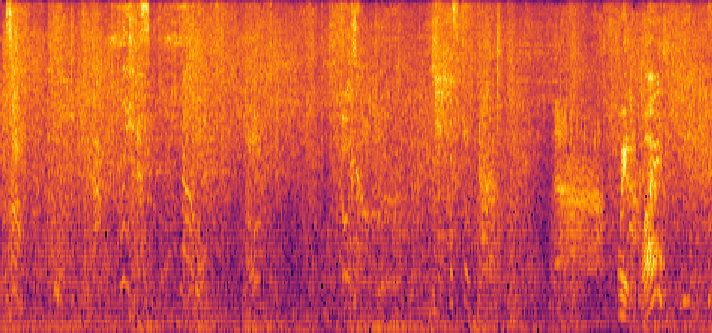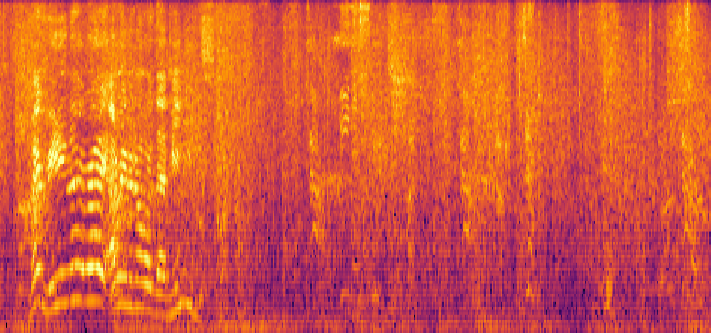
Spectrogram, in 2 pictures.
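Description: Fighting game sound effects clash and thump.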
